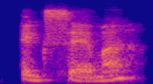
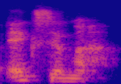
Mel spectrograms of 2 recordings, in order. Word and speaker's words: eczema: I've heard candidates say, ano ba yun? Eczema. Pero it should be a bit different, diba? Eczema dapat siya.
